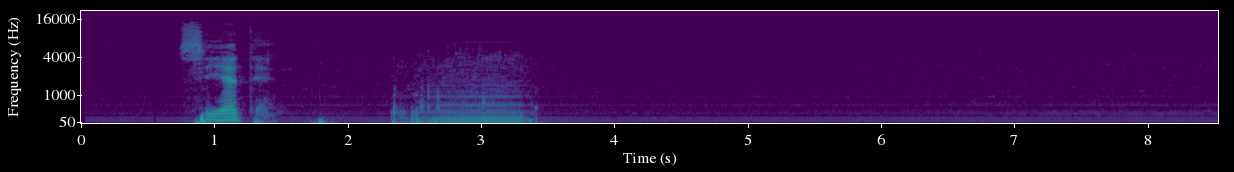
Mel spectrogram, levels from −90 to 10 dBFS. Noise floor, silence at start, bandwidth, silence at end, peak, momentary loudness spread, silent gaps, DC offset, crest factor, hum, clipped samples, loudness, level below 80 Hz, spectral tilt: -75 dBFS; 0.75 s; 16 kHz; 5.1 s; -22 dBFS; 20 LU; none; under 0.1%; 28 dB; 50 Hz at -65 dBFS; under 0.1%; -45 LUFS; -62 dBFS; -4.5 dB/octave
